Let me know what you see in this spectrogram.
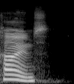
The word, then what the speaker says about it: Holmes: How do you pronounce the L? No one pronounces the L in Sherlock Holmes.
